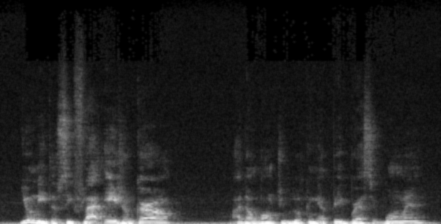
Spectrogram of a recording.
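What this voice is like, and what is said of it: Put-on Chinese accent. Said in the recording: “That's the best Chinese accent you're ever going to hear.”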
